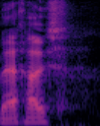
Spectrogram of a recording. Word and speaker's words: Berghuis: Yeah, we're talking about Steven Berghuis.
